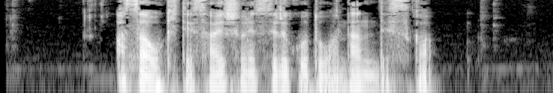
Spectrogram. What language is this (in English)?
Japanese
